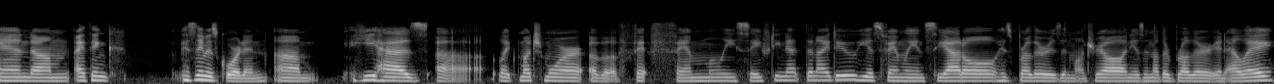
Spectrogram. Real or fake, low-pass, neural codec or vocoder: real; 7.2 kHz; none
